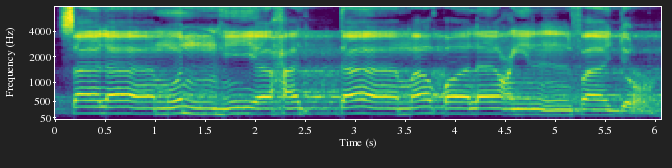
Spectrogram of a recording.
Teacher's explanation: Nah, ini huruf ro-nya ini dibaca juga kan tetapi disukunkan, dan juga cara membacanya ditebalkan, tafkhim, ra tafkhim ya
